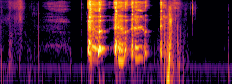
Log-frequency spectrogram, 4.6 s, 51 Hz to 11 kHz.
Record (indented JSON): {
  "three_cough_length": "4.6 s",
  "three_cough_amplitude": 12840,
  "three_cough_signal_mean_std_ratio": 0.31,
  "survey_phase": "beta (2021-08-13 to 2022-03-07)",
  "age": "45-64",
  "gender": "Female",
  "wearing_mask": "No",
  "symptom_none": true,
  "smoker_status": "Ex-smoker",
  "respiratory_condition_asthma": false,
  "respiratory_condition_other": false,
  "recruitment_source": "REACT",
  "submission_delay": "3 days",
  "covid_test_result": "Negative",
  "covid_test_method": "RT-qPCR",
  "influenza_a_test_result": "Negative",
  "influenza_b_test_result": "Negative"
}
